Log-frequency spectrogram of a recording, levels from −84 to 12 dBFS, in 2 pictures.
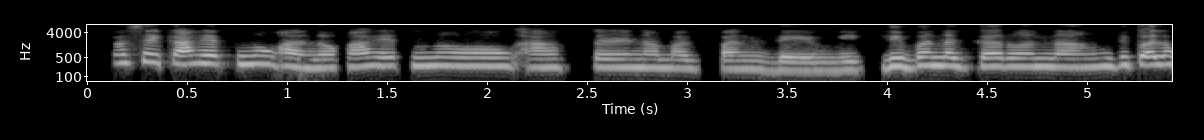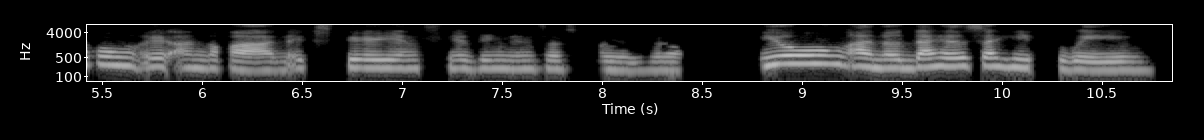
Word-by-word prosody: kasi 325 +1 0
kahit 300 0 +5
no'ng 290 -1 0
ano 215 -3 +1
kahit 250 +2 0
no'ng 250 -1 0
after 220 0 -3
na 215 -1 -2
mag-pandemic 180 -4 -3
'di 245 - +4
ba, 260 +2 +2
nagkaroon 240 -1 +1
ng, 225 -1 -1
hindi 255 - -2
ko 270 - -3
alam 280 - +1
kung 265 -3 0
ano 215 -3 -3
ka 175 -2 +3
na - - -9
experience 205 -1 -3
niyo 205 0 -7
din 200 +1 -6
'yun 195 - -8
sa 195 -1 -6
school 185 -2 -9
niyo, 175 0 -6 0.4
'yung 300 +2 +6
ano 210 -3 +3
dahil 235 +3 +3
sa 245 0 +2
heatwave 180 -5 -4
225 Hz, 175 wpm, -23 LUFS, 200-250 Hz, 0.4 s, yung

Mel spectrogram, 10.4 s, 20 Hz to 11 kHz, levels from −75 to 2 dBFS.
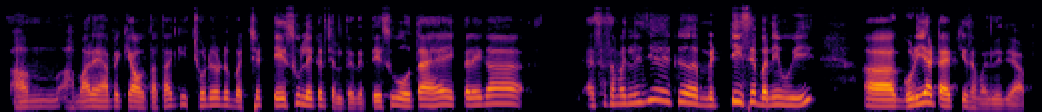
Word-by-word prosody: हम 135 +3 -7
हमारे 130 +4 -3
यहाँ 135 -1 -1
पे 145 - -4
क्या 135 0 0
होता 125 -1 -1
था 145 - -1
कि 185 +4 -12
छोटे-छोटे 165 +1 -4
बच्चे 165 +6 -6
टेसू 160 +6 0
लेकर 165 -3 -1
चलते 115 -5 -8
थे। 110 - -8
टेसू 135 +6 -2
होता 155 +2 +3
है 160 +3 +2
एक 170 -1 -7
तरह 170 +1 0
का 200 - +3 0.9
ऐसा 155 +5 -10
समझ 195 0 -3
लीजिए 260 +7 -3
एक 250 0 -7 0.2
मिट्टी 160 - 0
से 245 +3 +2
बनी 170 -3 +3
हुई 170 -1 -2 0.6
अ, 145 -1 +9
गुड़िया 180 +10 +7
टाइप 150 - +6
की 145 - -4
समझ 105 -5 -10
लीजिए 100 -1 -9
आप। - - -34
160 Hz, 200 wpm, -25 LUFS, 135-175 Hz, 0.9 s, अ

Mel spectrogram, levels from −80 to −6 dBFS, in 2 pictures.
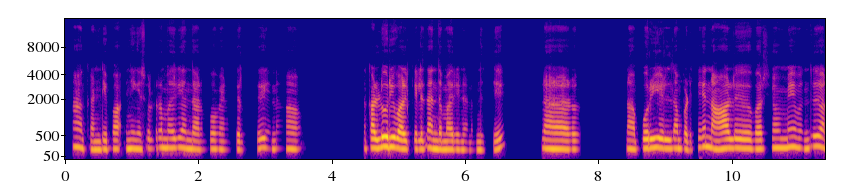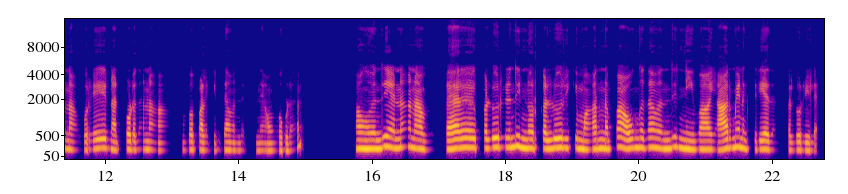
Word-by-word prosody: ஆ - - -1 0.2
கண்டிப்பா. 180 +2 -2 0.2
நீங்க 195 -1 0
சொல்ற 205 +1 -10
மாரி 210 +1 -3
அந்த 190 -1 -1
அனுபவம் 180 +1 -7
எனக்கு 175 +1 -14
இருக்கு. 180 +3 -11
ஏன்னா, 190 +1 -10 1.4
கல்லூரி 230 +3 +7
வாழ்க்கையில 185 -1 +1
தான் 210 -2 +1
இந்த 185 - +2
மாரி 180 0 -1
நடந்துச்சு. 170 +1 -7 0.7
நா 200 - +1 1.2
நா 190 - 0 0.2
பொறியியல் 205 -1 +3
தான் 200 -1 -2
படிச்சேன். 200 +7 -4
4 200 +2 +2 0.3
வருஷமுமே 210 +3 -1
வந்து 205 +4 -4 0.2
நான் 175 -2 -5
ஒரே 185 +3 -2 0.2
நட்போட 175 +1 -2
தான், 180 0 -6
நான் 160 -2 -9 0.3
ரொம்ப 165 +1 -6
பழகிட்டு 165 -1 -6
தான் 170 -1 -1
வந்துட்டுருந்தேன் 160 0 -13
அவங்க 155 0 -7
கூட. 155 - -6 1.0
அவுங்க 195 -1 +6
வந்து 195 +5 +3
ஏன்னா, 210 +1 0 0.2
நான் 190 -2 +3 0.3
வேற 200 +2 +6 0.3
கல்லூரிலருந்து 220 +3 +2
இன்னொரு 200 -1 +3
கல்லூரிக்கு 210 +2 +3
மாறுனப்ப 190 +2 0 0.2
அவங்க 210 +2 +2
தான் 220 -1 +2
வந்து, 195 +2 +1 0.2
"நீ 190 - +4
வா!" 180 - +2 0.2
யாருமே 200 +6 +4
எனக்கு 195 -2 -2
தெரியாது 185 -1 +1
அந்த 165 0 -48
கல்லூரியில. 165 -1 -5
190 Hz, 140 wpm, -22 LUFS, 175-205 Hz, 1.4 s, கல்லூரி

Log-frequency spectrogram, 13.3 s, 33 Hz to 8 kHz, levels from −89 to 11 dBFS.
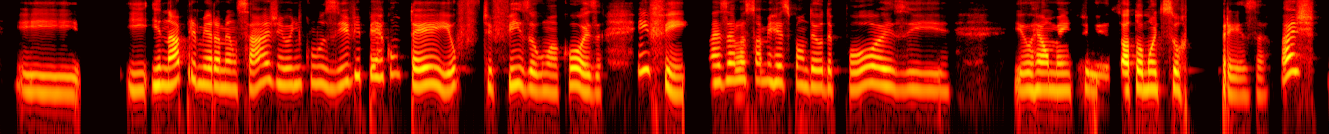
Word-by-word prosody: E 180 -5 -5 0.5
e 200 -1 -5
e 245 - +2
na 250 +4 +7
primeira 255 - 0
mensagem 225 +6 0
eu 245 - -2
inclusive 260 +3 -4
perguntei: 335 - +1
“Eu 225 - +1
fi - - -8
te 225 - -6
fiz 245 +1 -2
alguma 190 -2 -2
coisa?”. 190 -5 +2 0.4
Enfim, 230 - +2 0.3
mas 275 +2 +1
ela 300 +1 +2
só 300 -1 -4
me 290 - -4
respondeu 255 -4 -2
depois 225 0 -1
e 200 -2 -8 0.6
eu 200 +1 -2
realmente 200 -1 +2 0.4
só 205 - +8
estou 215 +1 +5
muito 215 0 +2
surpresa, 175 - -3
mas. 400 +3 +5
225 Hz, 135 wpm, -24 LUFS, 200-265 Hz, 0.6 s, só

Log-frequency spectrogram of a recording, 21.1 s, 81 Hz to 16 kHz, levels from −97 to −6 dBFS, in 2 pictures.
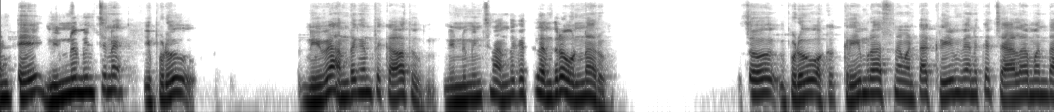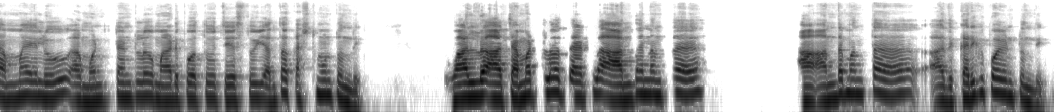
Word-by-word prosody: అంటే, 165 +1 +3 0.3
నిన్ను 175 +7 +7
మించిన 220 +2 +2 0.4
ఇప్పుడు 155 +7 +2 1.4
నీవే 145 +11 +5
అందగంతి 195 +4 +1
కాదు, 180 -1 0 0.3
నిన్ను 135 +2 +4
మించిన 170 +4 -1
అందగత్తెలెందరో 185 +3 +1
ఉన్నారు! 160 - +1 1.4
సో, 185 - +1 0.3
ఇప్పుడు 155 +4 +1 0.2
ఒక 160 - -11
క్రీమ్ 165 +6 +1
రాస్తున్నామంటే, 185 -4 -3
ఆ - - -17
క్రీమ్ 180 +3 0
వెనక 185 +1 -4
చాలా 155 +3 0
మంది 180 -1 -2
అమ్మాయిలు, 165 +1 -2 0.2
ఆ - - -1
మండుటెండలో 160 +4 -3
మాడిపోతూ, 150 +2 -3 0.2
చేస్తూ 145 +1 -4 0.2
ఎంతో 140 +9 -3
కష్టముంటుంది. 160 - -3 1.0
వాళ్ళు 165 +3 +6
ఆ - - +7
చెమటలో, 175 +6 +2
తేటలో 175 +2 -1 0.2
అందాన్నంతా 185 +4 -1 1.2
ఆ - - +5 0.2
అందం 160 +7 0
అంతా 190 +2 -2 0.6
అది 135 -1 -2
కరిగిపోయుంటుంది. 170 - -1
170 Hz, 110 wpm, -20 LUFS, 155-185 Hz, 1.4 s, నిన్ను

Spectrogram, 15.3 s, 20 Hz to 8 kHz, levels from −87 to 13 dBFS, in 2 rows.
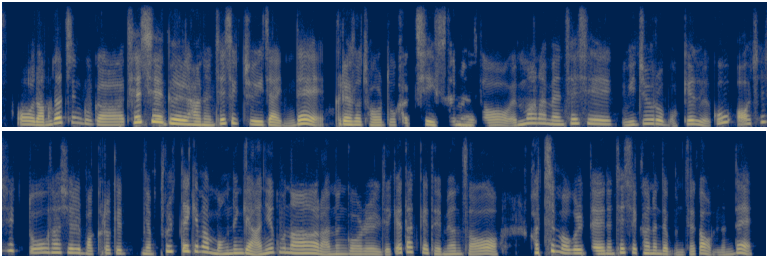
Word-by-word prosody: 어 215 -1 +2
남자 200 +12 +5
친구가 220 - -2
채식을 345 - +6
하는 190 -3 +1
채식주의자인데 210 - +3
그래서 205 -2 +3
저도 175 -1 -4
같이 180 +5 -4
있으면서 175 -2 -4
웬만하면 235 - -1
채식 255 -3 0
위주로 235 +7 -1
먹게 240 +5 -2
되고 225 - -2
'어 - - 0
채식도 370 -6 -4
사실 265 -2 0
막 185 -4 -4
그렇게 220 -1 -4 0.2
그냥 195 -3 -4
풀떼기만 335 -4 +1
먹는 205 +4 -1
게 230 - +2
아니구나.'라는 230 - 0
거를 175 -1 -4
이제 155 -1 -6
깨닫게 265 - -1
되면서 180 -1 -2 0.3
같이 260 +8 0
먹을 225 -6 +1
때에는 195 -1 -1
채식하는 230 -4 -1
데 185 - 0
문제가 170 +6 -3
없는데 160 - -3
215 Hz, 375 characters per minute, -22 LUFS, 180-260 Hz, 0.3 s, 채식을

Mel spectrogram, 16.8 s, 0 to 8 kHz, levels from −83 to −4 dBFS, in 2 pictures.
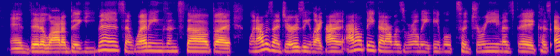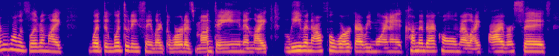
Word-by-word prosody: and 145 -2 -5
did 160 0 +6
a 160 - +7
lot 150 0 +6
of 150 -1 +2
big 155 -2 -2
events 210 +7 -1
and 155 - -3
weddings 180 +1 +2
and 175 0 -7
stuff, 165 -2 +4
but 150 -2 +5 0.2
when 170 0 -7
I - - +8
was 240 -2 +1
at 175 -4 +1
Jersey, 175 +1 0
like, 145 -2 +1
I 165 0 +5
I - - +4
don't 235 0 0
think 210 -3 -3
that 170 - +3
I 165 - +2
was 160 0 -9
really 160 -1 -7
able 160 -1 -9
to 170 - -4
dream 165 +2 -7
as 160 -3 -4
big 160 -3 0
'cause 160 -5 -8
everyone 235 +4 +1
was 195 -3 -7
living, 180 0 -3
like, 160 -2 -1 0.4
what 185 0 +1
do 180 -1 -5
what 190 +2 -1
do 200 - -2
they 175 -2 -4
say, 165 -2 -8
like, 150 0 -4
the - - -11
word 155 +1 0
is 150 -3 -5
mundane 155 +1 -2
and, 150 - -3
like, 145 +1 0 0.2
leaving 185 +4 0
out 175 +2 0
for 190 - -2
work 170 0 0
every 165 0 +1
morning, 160 -1 -3
coming 185 -1 -2
back 175 -1 +2
home 170 -3 -3
at, 150 -1 +1
like, 140 +1 -3
5 160 +1 +4
or 160 - -3
6, 165 -1 0
165 Hz, 225 wpm, -22 LUFS, 155-180 Hz, 0.4 s, I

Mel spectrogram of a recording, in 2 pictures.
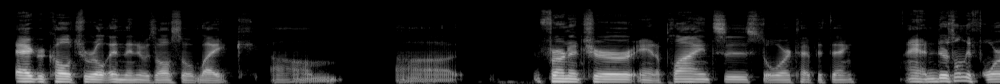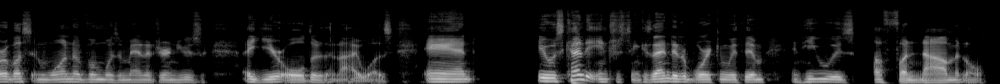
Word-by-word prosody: agricultural, 130 -3 +5
and 115 -2 +2
then 105 0 -2
it - - -2
was 100 0 -5
also, 100 -1 -2
like, 95 -1 -4 0.3
um, 105 -1 -13 0.6
uh, - - -13 0.9
furniture 125 -3 +4
and 100 -3 -5
appliances 120 -1 -2
or 105 0 -2
type 110 +1 -9
of 110 - -8
thing, 110 0 -6 0.5
and 130 0 -1
there's 145 +2 +4
only 170 -3 -1
4 120 -2 0
of 125 - -1
us, 125 0 -1
and 110 -1 -5
one 120 +2 -2
of 115 -2 -4
'em 115 0 -1
was 110 -2 -4
a - - -7
manager, 105 0 -5
and 105 0 -4
he 105 - -7
was 110 -2 -9 0.4
a - - +1
year 115 +2 +1
older 105 -1 +1
than - - -10
I - - -7
was, - - -9 0.3
and 125 -2 +3 0.6
it 155 -1 +5
was, 145 -2 +3
kinda, 210 +6 +3
interesting 120 -4 -7
'cause 115 +3 -6
I 130 - +7
ended 135 -1 +3
up 125 - 0
working 115 +1 0
with 110 0 -2
him, 115 0 +2 0.3
and 110 -3 -11
he 125 +2 -1
was 115 -4 -1 0.2
a 115 -1 -2
phenomenal 100 0 -2
115 Hz, 165 wpm, -23 LUFS, 105-125 Hz, 0.9 s, I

